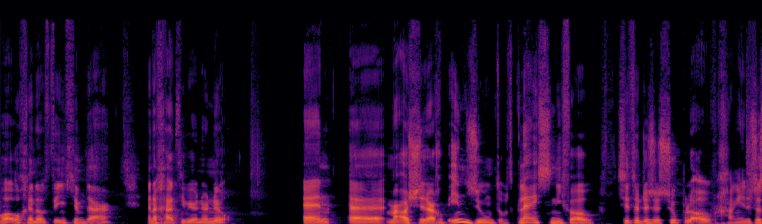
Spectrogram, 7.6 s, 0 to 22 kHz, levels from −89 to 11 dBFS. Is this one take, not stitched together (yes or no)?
yes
